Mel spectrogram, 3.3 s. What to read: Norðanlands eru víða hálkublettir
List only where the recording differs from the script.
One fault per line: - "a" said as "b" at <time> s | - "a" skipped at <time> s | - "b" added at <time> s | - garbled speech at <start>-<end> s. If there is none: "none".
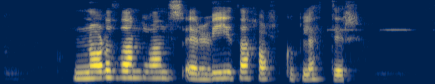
none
